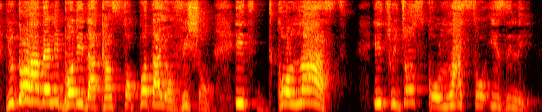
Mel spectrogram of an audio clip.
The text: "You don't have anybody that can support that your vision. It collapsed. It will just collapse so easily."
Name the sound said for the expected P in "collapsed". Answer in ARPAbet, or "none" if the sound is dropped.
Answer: none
